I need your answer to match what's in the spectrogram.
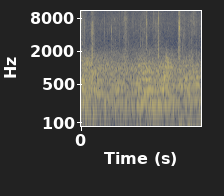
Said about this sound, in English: This is it's the chopper shooting. You hear the exit. Just fired a rocket or something.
